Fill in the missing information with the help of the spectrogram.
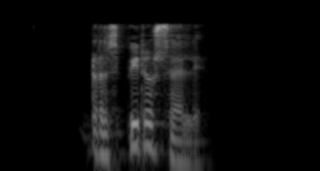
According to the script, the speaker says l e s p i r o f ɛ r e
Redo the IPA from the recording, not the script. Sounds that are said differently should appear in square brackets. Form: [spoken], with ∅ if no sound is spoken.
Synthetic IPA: [r] e s p i [ɾ] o [s] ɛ [l] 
